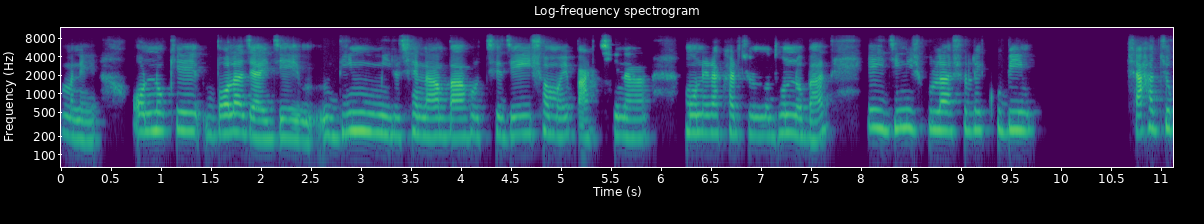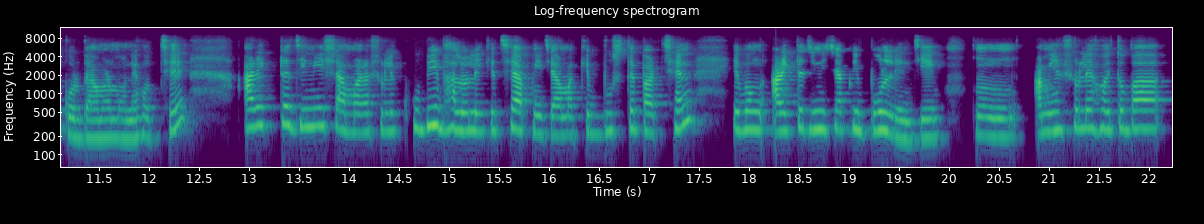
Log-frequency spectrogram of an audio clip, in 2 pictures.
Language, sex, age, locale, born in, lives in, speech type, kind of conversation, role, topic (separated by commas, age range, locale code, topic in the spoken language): Bengali, female, 25-29, bn-BD, Bangladesh, Bangladesh, conversation, advice, user, নিমন্ত্রণ ফিরিয়ে দিতে কষ্ট হলে ভদ্রভাবে কীভাবে 'না' বলবেন?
